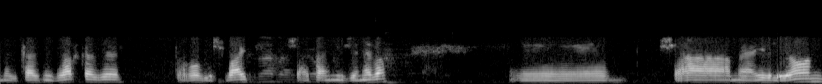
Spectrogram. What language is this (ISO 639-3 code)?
heb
